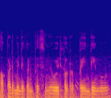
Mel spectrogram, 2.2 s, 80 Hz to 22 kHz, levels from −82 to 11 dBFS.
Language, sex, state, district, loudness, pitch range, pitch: Telugu, male, Andhra Pradesh, Srikakulam, -16 LUFS, 100-105 Hz, 105 Hz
